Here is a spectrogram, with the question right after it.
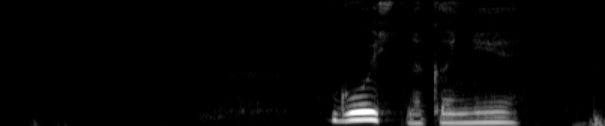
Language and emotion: Russian, sad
